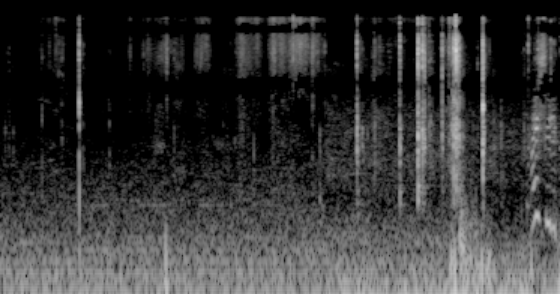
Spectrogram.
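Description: A toy blaster clicks sharply a few times.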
